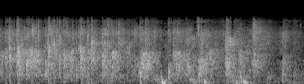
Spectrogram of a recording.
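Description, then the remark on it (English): Sustained audience applause for the participating players at a talk about the Bloodhound car fills the whole stretch, a dense, steady wash of many hands clapping at once, loud, with no voices standing out above it. “Let's give all our players a round of applause.”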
